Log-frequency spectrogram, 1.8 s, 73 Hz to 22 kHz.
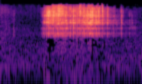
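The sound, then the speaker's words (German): About 260 small balls clink and rattle together inside a glass jar, a bright burst of jangling lasting under a second before a few scattered clicks fade out. No voices. “Dann sieht es in diesem Glas noch so aus, dann sind es noch 260 Kugeln.”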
